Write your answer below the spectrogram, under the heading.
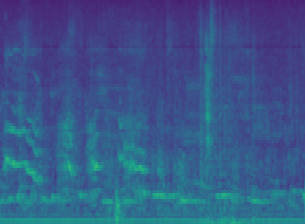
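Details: Seven-week-old Shih Tzu puppies whimpering, with high thin whines that slide downward, repeated several times over a low steady hum and soft lower murmurs.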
